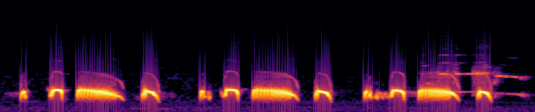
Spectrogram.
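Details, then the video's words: Spotted dove double-voiced coo for calling in and provoking wild doves, three phrases in steady succession. Each has quick lead-in notes, a drawn-out rolling purr and arched hoots. A faint higher whistle overlaps near the end. "tiếng cu gáy gọi bổi giọng đôi nghe hay và dùng kích bổi hiệu quả"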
